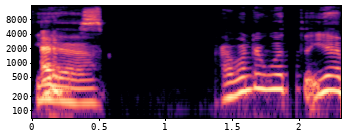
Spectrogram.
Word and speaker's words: Oedipus: it's in the actual like pronunciation guide. It's EH, which is eh. It's Yeah. Oedipus.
